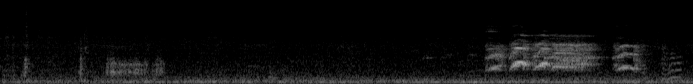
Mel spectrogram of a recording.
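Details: Red junglefowl in Laos: a faint, short note early on, then a strong, raspy crow near the end, a drawn-out harmonic phrase closing with a brief tail note. Steady low rumble runs underneath.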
